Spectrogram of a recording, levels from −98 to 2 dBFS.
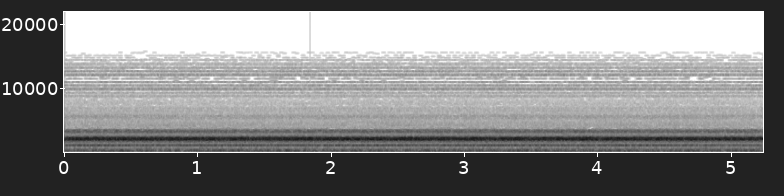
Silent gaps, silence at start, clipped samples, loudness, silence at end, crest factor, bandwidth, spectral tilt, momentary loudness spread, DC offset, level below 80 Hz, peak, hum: none; 0 s; under 0.1%; -10 LUFS; 0 s; 12 dB; 14 kHz; -2 dB/octave; 1 LU; under 0.1%; -66 dBFS; 0 dBFS; none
